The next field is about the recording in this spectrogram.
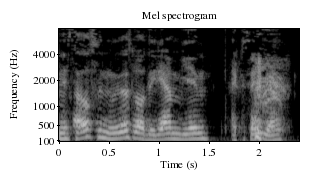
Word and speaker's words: Xavier: Aunque se pronuncia Xavier. Xavier. Xavier. Sí, como el de los Javier.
